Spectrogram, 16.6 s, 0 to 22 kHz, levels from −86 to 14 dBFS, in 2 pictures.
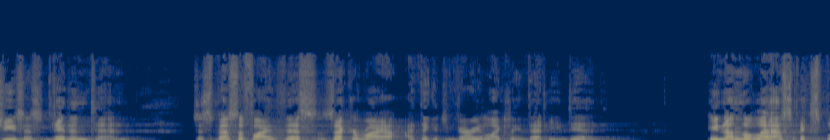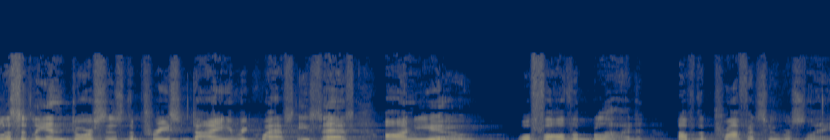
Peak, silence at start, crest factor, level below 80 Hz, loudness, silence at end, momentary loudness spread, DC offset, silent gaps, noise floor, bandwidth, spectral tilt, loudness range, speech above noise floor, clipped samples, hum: -4 dBFS; 0 s; 26 dB; -58 dBFS; -31 LUFS; 0 s; 12 LU; under 0.1%; none; -77 dBFS; 13.5 kHz; -4.5 dB/octave; 5 LU; 46 dB; under 0.1%; none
